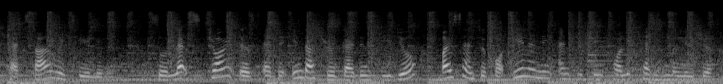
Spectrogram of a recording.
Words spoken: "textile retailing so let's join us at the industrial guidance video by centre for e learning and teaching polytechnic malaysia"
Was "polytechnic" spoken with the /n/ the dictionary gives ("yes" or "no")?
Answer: no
